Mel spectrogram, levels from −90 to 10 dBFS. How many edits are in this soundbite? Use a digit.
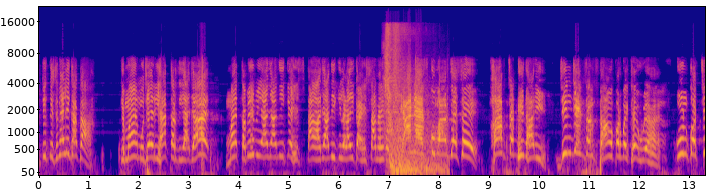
1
